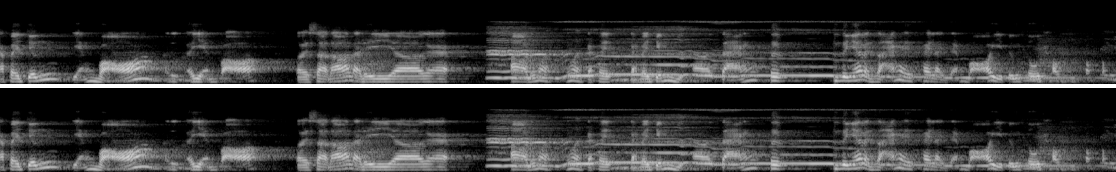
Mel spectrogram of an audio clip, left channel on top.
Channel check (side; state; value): both; identical; correlation 1.00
